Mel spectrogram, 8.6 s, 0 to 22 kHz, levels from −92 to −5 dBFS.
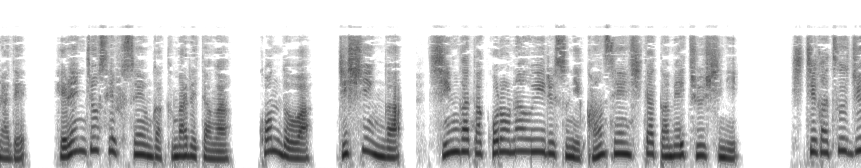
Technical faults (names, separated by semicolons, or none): none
